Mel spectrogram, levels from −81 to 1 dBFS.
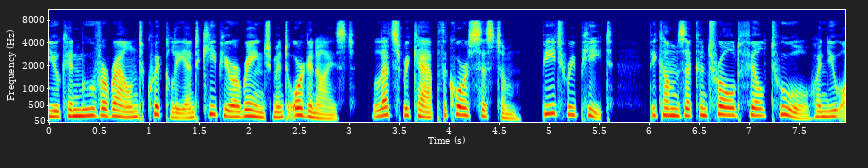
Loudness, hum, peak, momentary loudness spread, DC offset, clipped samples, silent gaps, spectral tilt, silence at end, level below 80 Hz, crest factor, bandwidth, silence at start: -17 LUFS; none; 0 dBFS; 9 LU; under 0.1%; under 0.1%; 3.14-3.18 s; -6 dB/octave; 0 s; -56 dBFS; 16 dB; 8.2 kHz; 0 s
